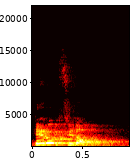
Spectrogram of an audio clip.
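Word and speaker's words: Pteropsida: इसमें ग्रुप है एंड टेरोप्सिडा, here T is silent, here टेरोप्सिडा में एग्जांपल जो दिए वाला है वो है टेरिस।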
